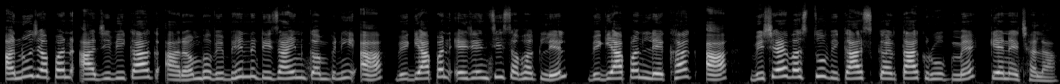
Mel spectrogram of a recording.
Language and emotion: Maithili, neutral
